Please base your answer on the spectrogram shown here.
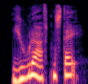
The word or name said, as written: juleaftensdag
